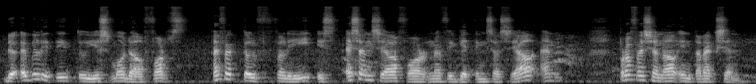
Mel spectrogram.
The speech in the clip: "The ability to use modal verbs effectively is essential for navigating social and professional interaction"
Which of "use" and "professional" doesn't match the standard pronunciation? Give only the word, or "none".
professional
